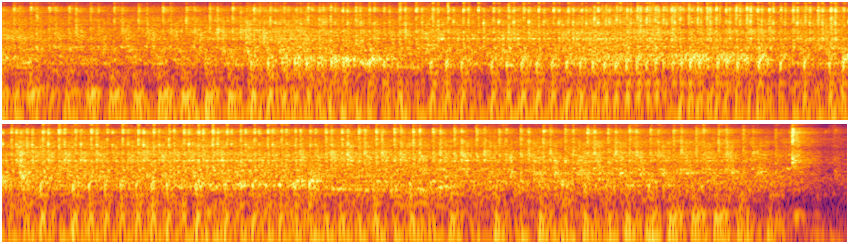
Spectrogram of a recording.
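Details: Suzuki SF Gixxer motorcycle engine at idle: fast, light clatter ticking about three times a second over the idle, pointing to a slack, noisy timing chain.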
